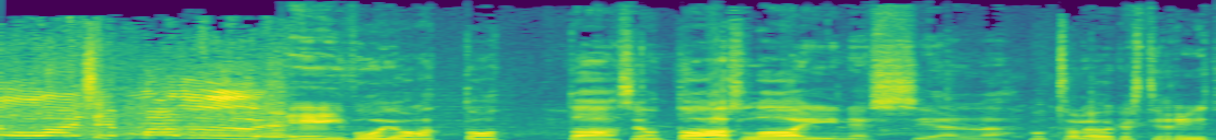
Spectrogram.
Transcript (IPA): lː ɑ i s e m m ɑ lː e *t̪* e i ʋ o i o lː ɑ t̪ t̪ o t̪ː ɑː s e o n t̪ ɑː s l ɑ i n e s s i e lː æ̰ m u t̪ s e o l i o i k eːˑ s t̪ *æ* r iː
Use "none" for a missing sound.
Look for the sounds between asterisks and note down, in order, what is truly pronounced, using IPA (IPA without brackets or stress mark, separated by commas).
none, i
